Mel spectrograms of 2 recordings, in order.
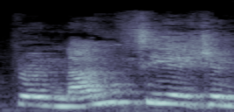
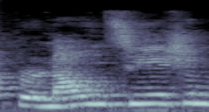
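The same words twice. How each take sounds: First: प्रोनंसिएशन said as pro-NUN-see-ay-shun; प्रोनंसिएशन with a short "uh" second syllable; "nun" version. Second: प्रोनाउंसिएशन said as pro-NOUN-see-ay-shun; प्रोनाउंसिएशन with an "ow" second syllable; "noun" version. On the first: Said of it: "प्रोनंसिएशन बोलना है". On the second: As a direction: put a clear "noun" inside प्रोनाउंसिएशन. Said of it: "इसे क्या". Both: Shown as a demonstration.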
